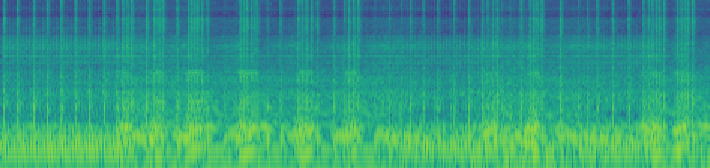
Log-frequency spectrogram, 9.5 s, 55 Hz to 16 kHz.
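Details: Yamaha YB100 two-stroke with a newly fitted exhaust, started and revved on the stand: sharp chuffing, spitting from a still fairly big exhaust leak, though much smaller than before the new exhaust.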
